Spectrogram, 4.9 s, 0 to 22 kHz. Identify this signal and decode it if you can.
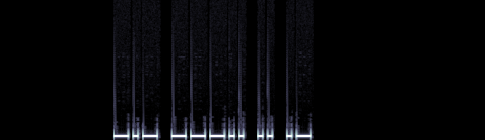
Morse code, heard as a keyed tone, about 25 wpm, 700 Hz. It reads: K8IA
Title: Easy Call Signs Repeated 2x - 25wpm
